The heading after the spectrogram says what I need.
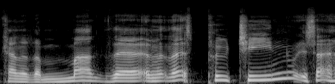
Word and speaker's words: poutine: And that's poutine. Is that how you pronounce it?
